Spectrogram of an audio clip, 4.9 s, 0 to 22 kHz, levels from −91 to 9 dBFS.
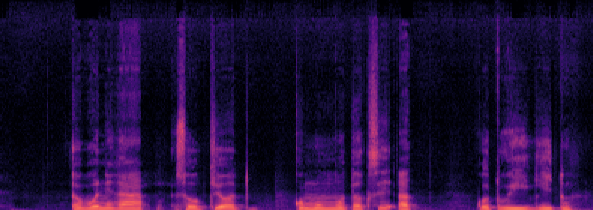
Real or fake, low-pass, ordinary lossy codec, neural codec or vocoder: fake; none; none; codec, 44.1 kHz, 2.6 kbps, SNAC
